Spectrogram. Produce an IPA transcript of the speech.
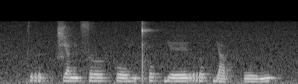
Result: k r ɯ˨˩ k̚ t͡ɕ a˧ ŋ s ɤː˧ k oː˧ m tʰ o˥˩ k̚ j eː˦˥ r o˥˩ k̚ j a˨˩ p̚ k w ɯ˩˦ ŋ

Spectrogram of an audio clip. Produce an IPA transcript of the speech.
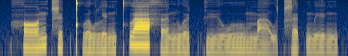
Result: h ɔː˨˥ n t͡s ɵ˨ t̚ kʷʰ ɐ˨ w l ɪ˨˥ ŋ kʷʰ aː˥ h ɐ˨˧ n w ɵ˨˥ t̚ k yː˨ w uː˧ m aː˨˩ w t͡s ɐ˧ t̚ m ɪ˧ ŋ

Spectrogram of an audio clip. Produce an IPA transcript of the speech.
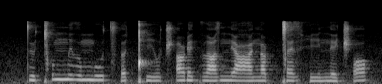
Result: t̪ ʉ ǀʰ u ŋ m i ð u m u t͡sʼ ə ǃʰ i u̯ t͡ʃʼ ɑ ɽ e ɡ ð ɑ z n e ʕ ɛ ŋ ɑ ʈ ǀ ɛ z h i n e t͡ʃʼ ɔ

